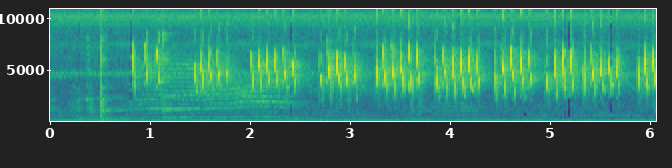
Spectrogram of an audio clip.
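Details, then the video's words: Hill prinia kept in a cage and tutored for three months with lovebird material delivers clusters of bright, high chirps in rapid groups, steady and repeated throughout, after a brief soft start with a knock. "CIBLEK GUNUNG GACOR ISIAN LOVE BIRD"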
